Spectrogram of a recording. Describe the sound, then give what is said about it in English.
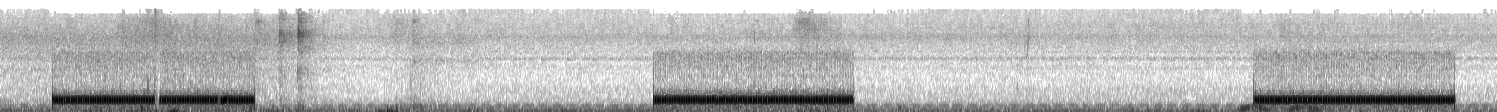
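Telephone ringback tone heard while placing a call: three steady, mid-pitched buzzing rings, each about two seconds long, separated by longer pauses of silence. “Let's call him up. Hopefully he's able to pick up.”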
